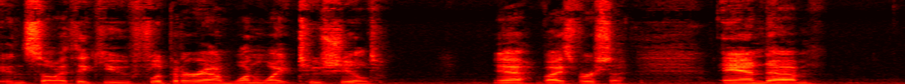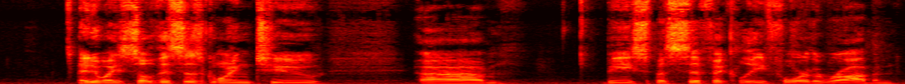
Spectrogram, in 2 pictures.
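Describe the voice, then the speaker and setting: A man's voice: medium pitch, a little mellow. An older American man chatting casually as he hosts a hobby unboxing video, rambling along in a folksy, self-deprecating way.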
